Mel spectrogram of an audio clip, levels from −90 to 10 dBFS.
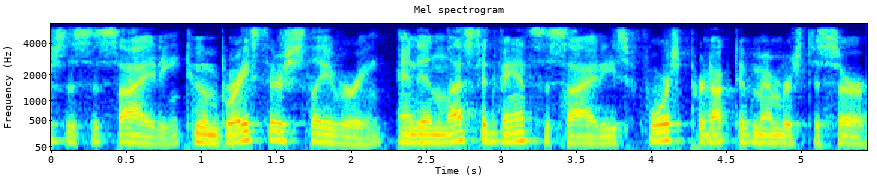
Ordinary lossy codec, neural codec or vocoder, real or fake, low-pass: AAC, 32 kbps; none; real; 5.4 kHz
